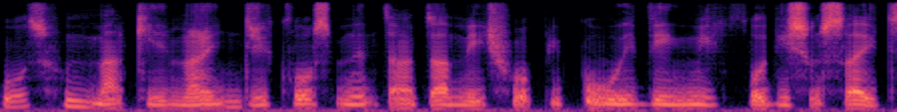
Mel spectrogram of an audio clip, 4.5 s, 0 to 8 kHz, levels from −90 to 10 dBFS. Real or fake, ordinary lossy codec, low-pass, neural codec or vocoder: fake; none; 7.2 kHz; autoencoder, 22.05 kHz, a latent of 192 numbers a frame, VITS, trained on many speakers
